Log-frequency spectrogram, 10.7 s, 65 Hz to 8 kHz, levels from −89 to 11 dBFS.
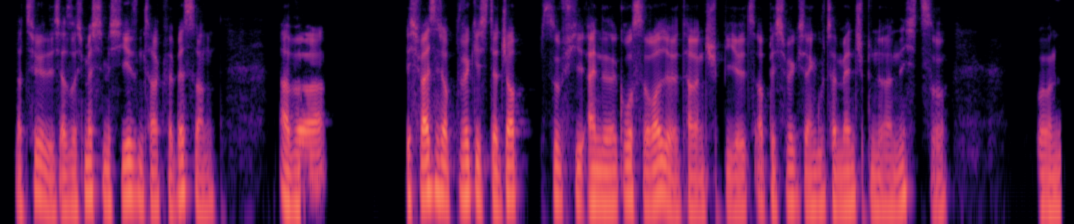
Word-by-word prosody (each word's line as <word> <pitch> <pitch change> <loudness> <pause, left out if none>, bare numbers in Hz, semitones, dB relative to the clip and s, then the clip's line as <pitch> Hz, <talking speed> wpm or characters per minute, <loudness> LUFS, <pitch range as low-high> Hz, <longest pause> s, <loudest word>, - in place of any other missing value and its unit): natürlich. 100 -9 -1
Also, 90 +1 -1
ich 95 - -4
möchte 120 -1 +2
mich 105 -1 -2
jeden 120 -1 +3
Tag 95 0 -3
verbessern. 120 -7 -1 0.6
Aber 95 -1 +3 0.8
ich - - 0
weiß 125 +2 +8
nicht, 130 - +4
ob 115 - 0
wirklich 120 -2 +2
der 105 - +3
Job 120 +4 +2
so 115 - -3
viel 110 0 -3
eine 100 -1 +3
große 115 -2 +1
Rolle 110 -4 +4
darin 90 +1 -2
spielt, 90 -1 -4
ob - - -4
ich - - -4
wirklich 105 -1 -2
ein 95 - -1
guter 95 0 -2
Mensch 100 +4 -1
bin 95 -2 -4
oder 90 0 -3
nicht, 120 +7 -4
so. - - -6 0.9
Und 90 -1 -1
105 Hz, 190 wpm, -25 LUFS, 95-115 Hz, 0.9 s, weiß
